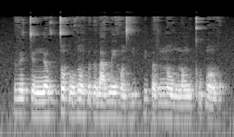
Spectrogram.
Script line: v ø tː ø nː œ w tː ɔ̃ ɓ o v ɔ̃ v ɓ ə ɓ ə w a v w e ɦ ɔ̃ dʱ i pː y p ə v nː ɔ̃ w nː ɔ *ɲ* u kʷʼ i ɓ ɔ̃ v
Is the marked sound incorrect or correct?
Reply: incorrect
